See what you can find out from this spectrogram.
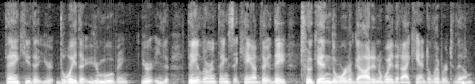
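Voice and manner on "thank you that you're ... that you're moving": hushed, soft thanks to God; barely above a murmur, grateful; quiet prayer. Retold or imitated. Pastor retelling his whispered thanks to God. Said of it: "I'm like".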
